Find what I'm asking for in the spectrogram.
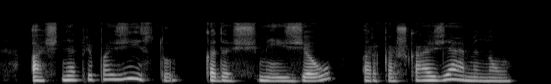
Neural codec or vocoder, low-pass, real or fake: none; 7.2 kHz; real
